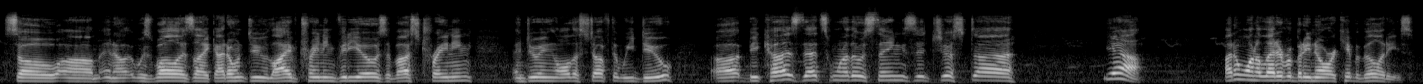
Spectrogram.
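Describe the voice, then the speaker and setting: Man, American accent, slightly high voice, livestream host, informal chat, halting delivery, restarts and trailing phrases. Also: fairly even intonation, smooth. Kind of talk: casual livestream chat, answering viewer comments.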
